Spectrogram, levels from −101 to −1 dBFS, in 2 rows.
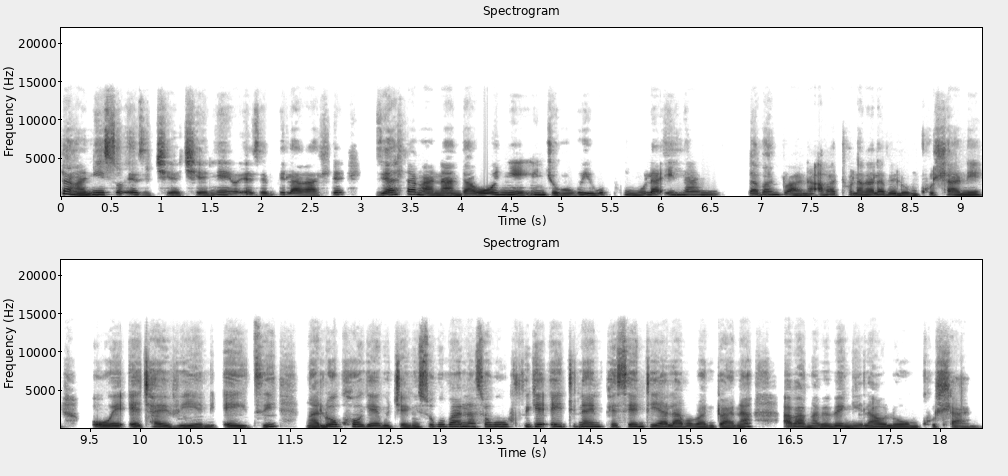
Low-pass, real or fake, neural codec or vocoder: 14.4 kHz; fake; vocoder, 48 kHz, 128 mel bands, Vocos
